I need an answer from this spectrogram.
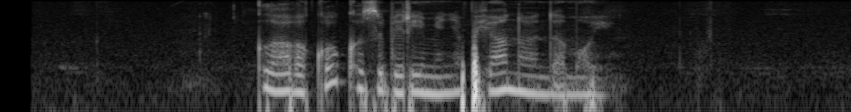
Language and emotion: Russian, sad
